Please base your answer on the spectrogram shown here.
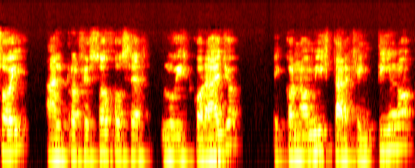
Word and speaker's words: Coraggio: Y hoy tenemos el honor de recibir a un invitado muy especial que es José Luis Corallo. Pido a Dios que la pronunciación Corallo esté correcto.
